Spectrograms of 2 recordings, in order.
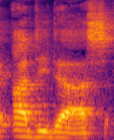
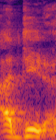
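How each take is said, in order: First: It is said with a German pronunciation. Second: It is said with an American pronunciation. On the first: The speaker calls it right. "Simon will say Adidas" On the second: The speaker calls it wrong. "and not Adidas. So actually in the United States we're saying it wrong"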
